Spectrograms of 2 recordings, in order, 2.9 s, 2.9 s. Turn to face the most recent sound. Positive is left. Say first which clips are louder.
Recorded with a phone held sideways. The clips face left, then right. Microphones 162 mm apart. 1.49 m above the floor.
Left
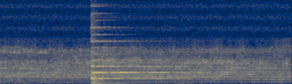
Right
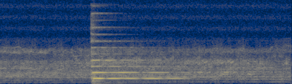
# right 3 dB
turn(degrees=55)  # may be behind; listen again after turning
